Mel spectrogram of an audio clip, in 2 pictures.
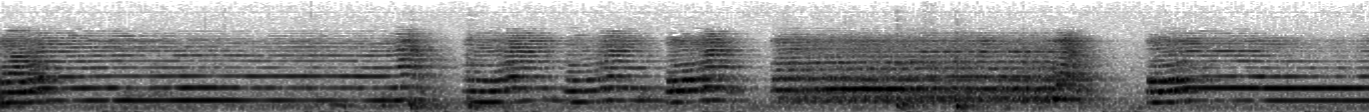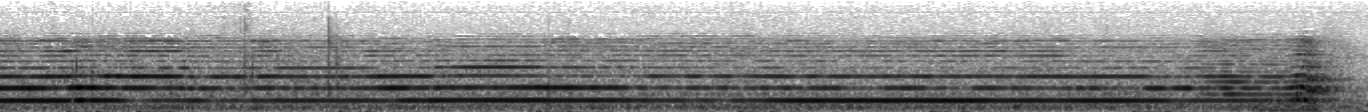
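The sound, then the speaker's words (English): A shofar sounds alone, as done for the new year: a few short, wavering blasts, then long, loud sustained notes with a rich, buzzy tone that bends slightly in pitch before fading. “The three short whale-like blasts, that's signifying repentance.”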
